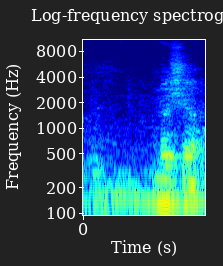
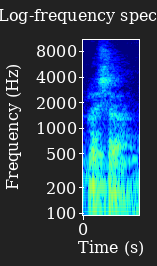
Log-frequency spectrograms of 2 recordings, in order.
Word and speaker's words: रशिया: Pronunciation सही होता है रशिया, हाँ, RUSSIA, रशिया, ये इसका सही प्रोनाउंसिएशन।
